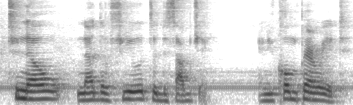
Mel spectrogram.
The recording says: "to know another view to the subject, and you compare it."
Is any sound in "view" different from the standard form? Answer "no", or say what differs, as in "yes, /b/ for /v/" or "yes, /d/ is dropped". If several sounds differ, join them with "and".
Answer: yes, /f/ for /v/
